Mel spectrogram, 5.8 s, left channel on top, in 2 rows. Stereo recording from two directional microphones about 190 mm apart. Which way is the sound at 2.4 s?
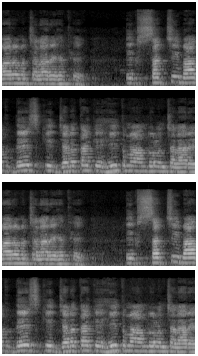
15° left (ahead or behind).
